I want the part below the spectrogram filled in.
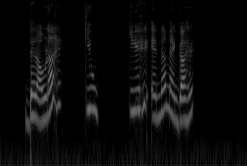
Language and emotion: Punjabi, fearful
